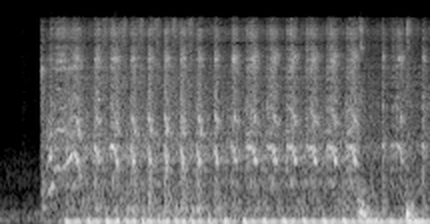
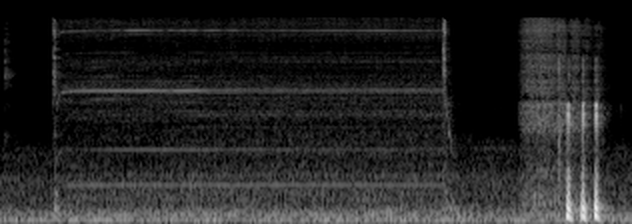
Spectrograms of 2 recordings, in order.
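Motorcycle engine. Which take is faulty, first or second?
first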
